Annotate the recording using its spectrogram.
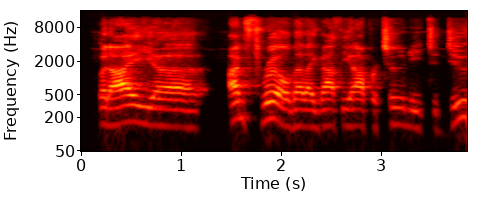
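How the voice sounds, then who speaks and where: A man with a New York accent, fairly high-pitched, with a dark, mellow tone, fairly even intonation and a fairly slow pace. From New York City. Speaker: podcast co-host. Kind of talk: casual chat.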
